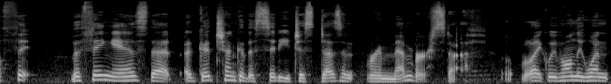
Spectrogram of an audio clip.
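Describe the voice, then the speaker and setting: Game player, informal delivery, middle pitch, loose conversational phrasing. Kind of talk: casual in-character game discussion.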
